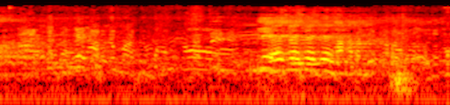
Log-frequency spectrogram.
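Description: Several people talking at once in overlapping chatter, with no music; the voices grow louder a little past halfway.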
